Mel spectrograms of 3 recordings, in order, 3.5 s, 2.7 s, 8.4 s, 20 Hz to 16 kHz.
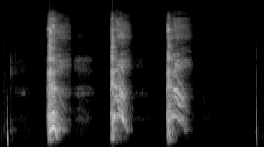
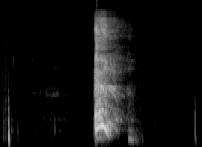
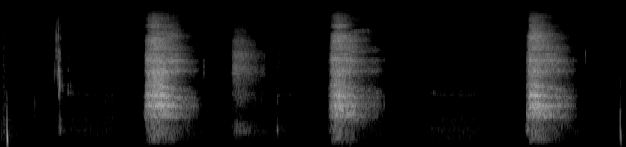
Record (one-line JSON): {"three_cough_length": "3.5 s", "three_cough_amplitude": 30689, "three_cough_signal_mean_std_ratio": 0.33, "cough_length": "2.7 s", "cough_amplitude": 30739, "cough_signal_mean_std_ratio": 0.25, "exhalation_length": "8.4 s", "exhalation_amplitude": 9467, "exhalation_signal_mean_std_ratio": 0.33, "survey_phase": "alpha (2021-03-01 to 2021-08-12)", "age": "45-64", "gender": "Female", "wearing_mask": "No", "symptom_none": true, "smoker_status": "Never smoked", "respiratory_condition_asthma": false, "respiratory_condition_other": false, "recruitment_source": "REACT", "submission_delay": "1 day", "covid_test_result": "Negative", "covid_test_method": "RT-qPCR"}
